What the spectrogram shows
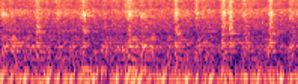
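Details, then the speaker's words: Car with Flowmaster exhaust and a cracked radiator (no coolant, short run), heard at the rear exhaust at idle. Lumpy, uneven rumble with an occasional stumble; slight misfire. Owner suspects a sticky hydraulic lifter, a dead cylinder or a blown head gasket. "I was thinking it might have a dead cylinder, a blown head gasket or something like that."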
